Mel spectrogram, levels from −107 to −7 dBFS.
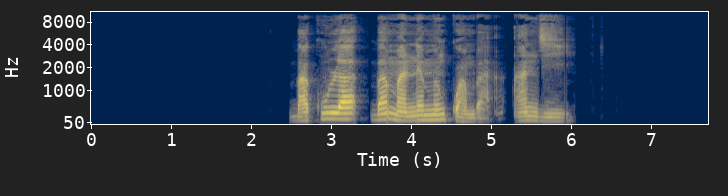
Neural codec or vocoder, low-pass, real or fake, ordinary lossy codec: none; 9.9 kHz; real; Opus, 64 kbps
